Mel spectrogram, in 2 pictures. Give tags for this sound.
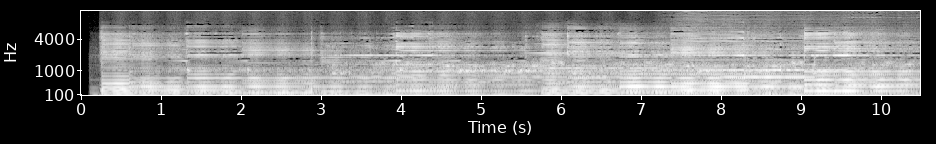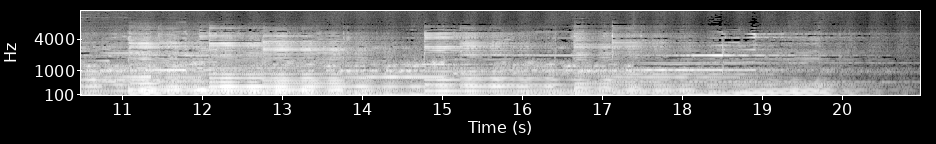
guitar; ambient

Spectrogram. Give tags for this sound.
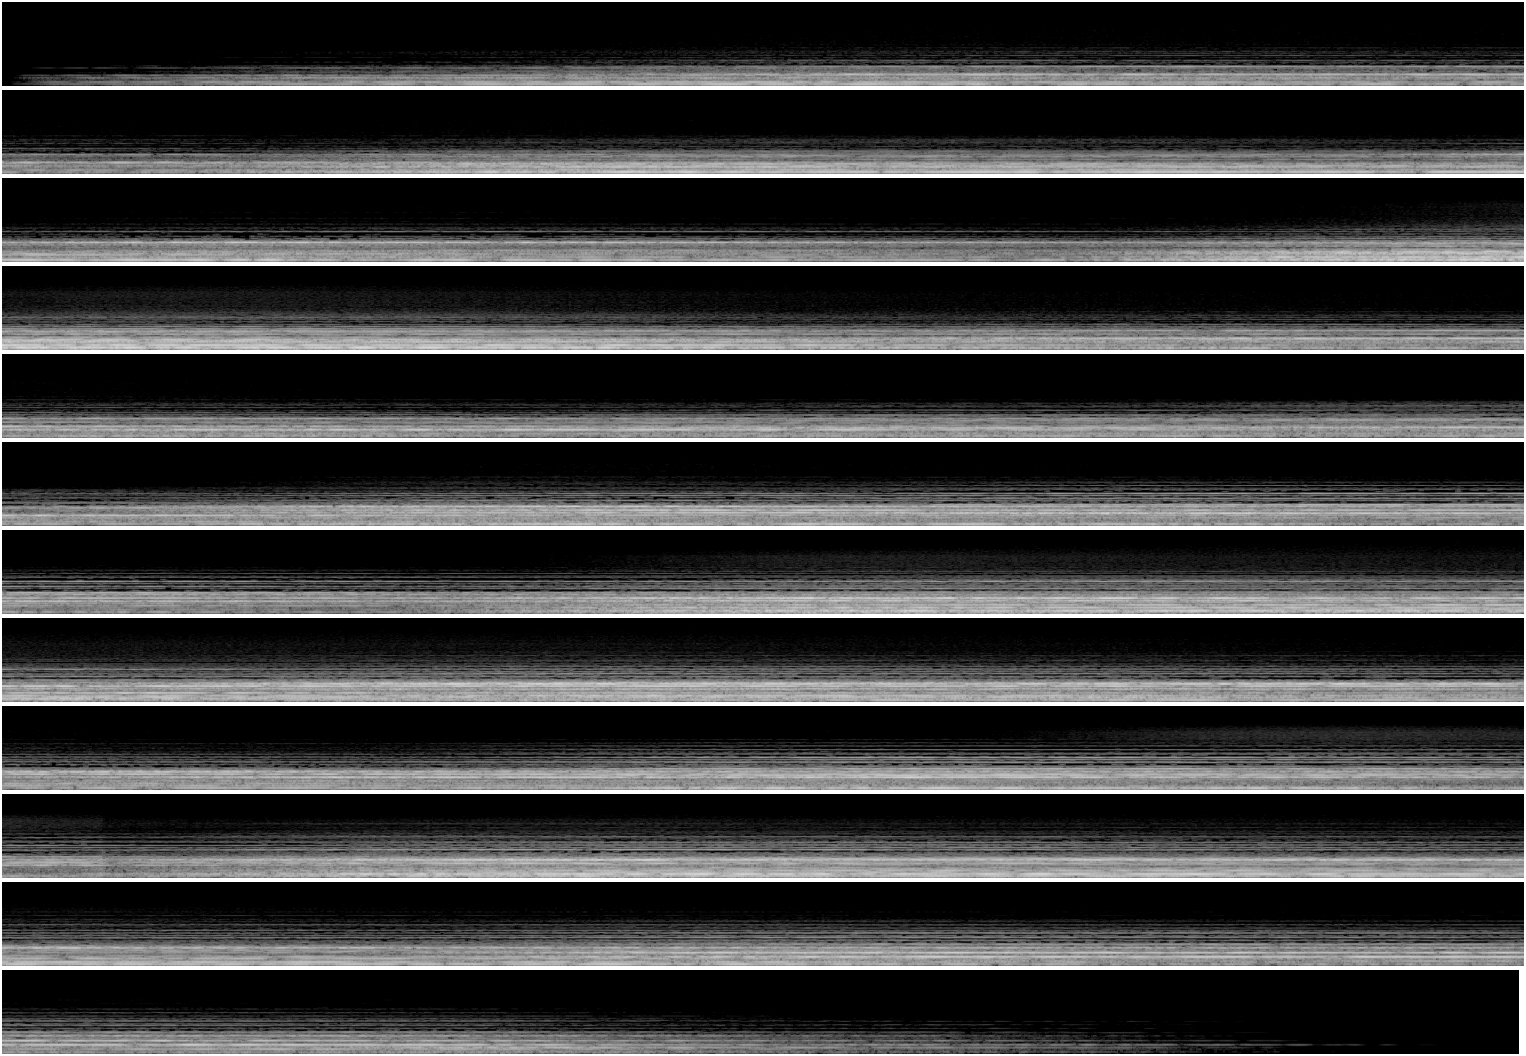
Ambient; atmosphere; Cinematic; Drone; Drums; Loop; Pad; Piano; Sound-Design

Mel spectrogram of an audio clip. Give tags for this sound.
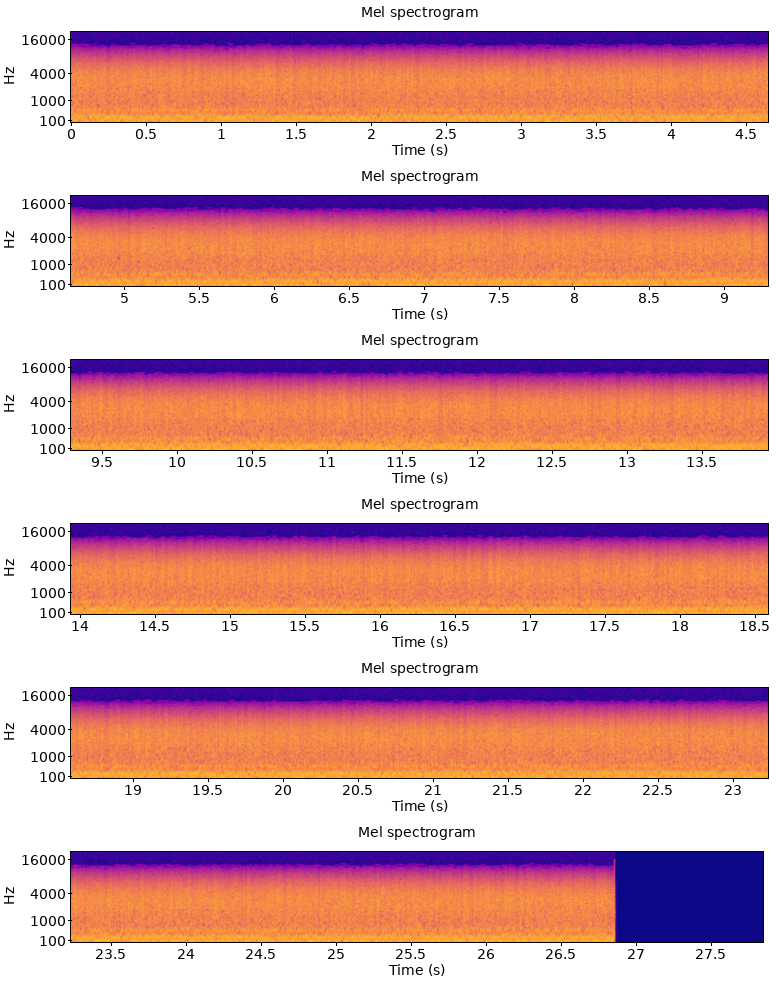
loud; rocket; launch; thruster

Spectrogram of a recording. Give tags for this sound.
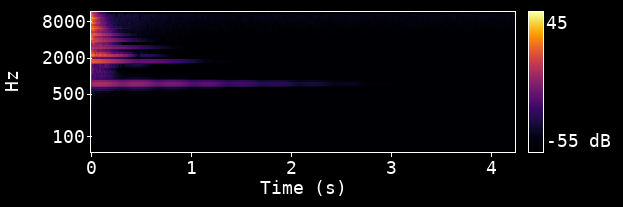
wine; bell; ping; giant; bottle; toast; big; glass; drink; beer; beerglass; clink; glasses; hit; cheers; clinking

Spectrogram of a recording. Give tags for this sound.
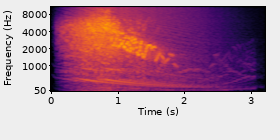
effect; game; flight; jingle; space

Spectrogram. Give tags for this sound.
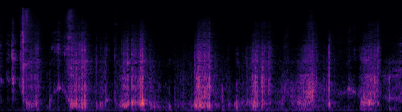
crunch; eating; food

